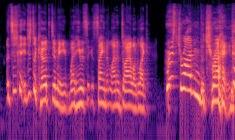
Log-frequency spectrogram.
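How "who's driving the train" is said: louder, higher drawn-out outcry through laughter; laughing, hammed-up panic; mock alarm. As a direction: cry it out as a comic realisation. Joking alarm at dead conductors.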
